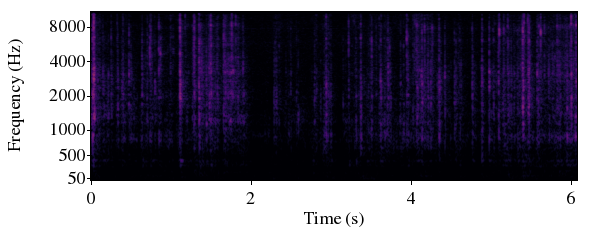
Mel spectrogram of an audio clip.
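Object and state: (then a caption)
Plastic computer keyboard. Long red-painted nails tap and type across the keys of a black plastic desktop computer keyboard with a hollow casing, using both hands. Rapid, bright, dry clicks and clacks come in dense bursts, with a brief, quieter stretch of lighter tapping around the middle before the busy typing resumes.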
